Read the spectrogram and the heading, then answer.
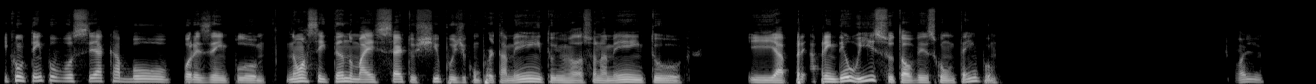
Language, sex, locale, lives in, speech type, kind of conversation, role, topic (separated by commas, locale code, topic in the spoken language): Portuguese, male, pt-BR, United States, conversation, podcast, host, Quando você sabe que é hora de terminar um relacionamento?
